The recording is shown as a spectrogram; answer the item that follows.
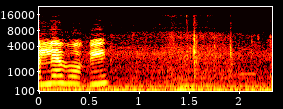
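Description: A car running, heard from inside the cabin: a steady low engine and road hum, with one short click about one and a half seconds in.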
